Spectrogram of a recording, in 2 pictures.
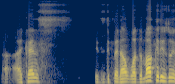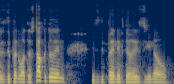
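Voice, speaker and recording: Halting non-native English-speaking male trader. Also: medium pitch, darkish tone, poor audio. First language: not English. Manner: halting, thinking aloud. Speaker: stock day trader. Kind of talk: casual live trading commentary.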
